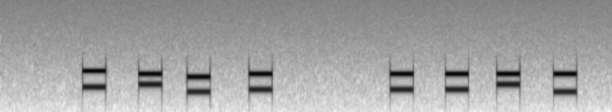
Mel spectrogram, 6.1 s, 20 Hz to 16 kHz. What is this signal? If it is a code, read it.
DTMF, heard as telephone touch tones, dialled by hand, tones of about 230 ms. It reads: 9015 5502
